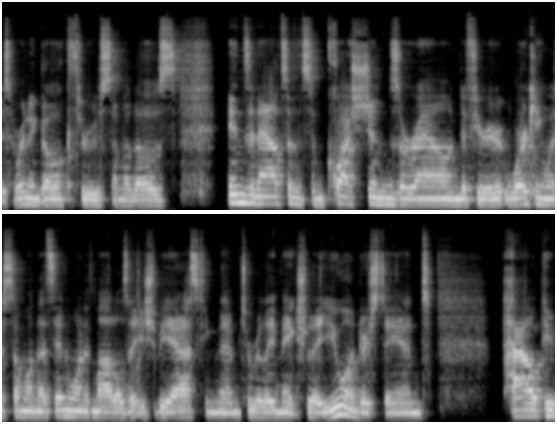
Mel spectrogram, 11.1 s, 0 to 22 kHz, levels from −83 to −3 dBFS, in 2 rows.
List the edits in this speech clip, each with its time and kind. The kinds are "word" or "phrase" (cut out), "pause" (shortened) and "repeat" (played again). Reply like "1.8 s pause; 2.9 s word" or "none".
3.0 s phrase; 6.4 s word; 7.9 s word

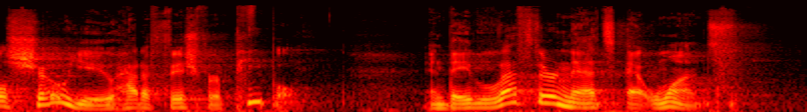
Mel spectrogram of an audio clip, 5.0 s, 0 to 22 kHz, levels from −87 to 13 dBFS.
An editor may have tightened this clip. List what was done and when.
none

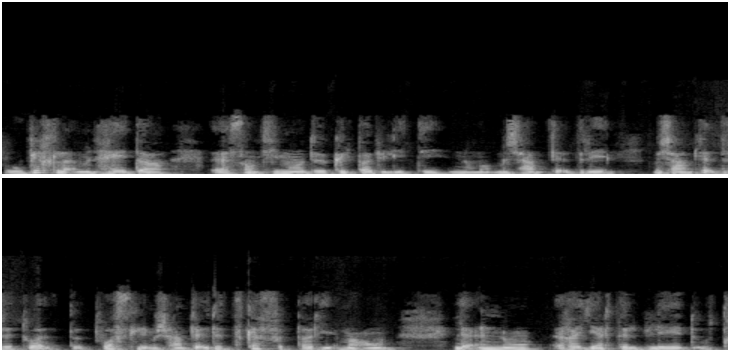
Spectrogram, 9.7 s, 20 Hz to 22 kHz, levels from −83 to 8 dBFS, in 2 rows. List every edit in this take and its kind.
none

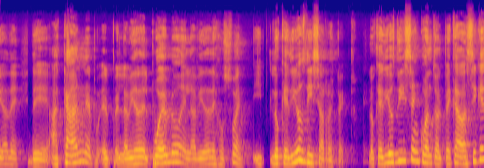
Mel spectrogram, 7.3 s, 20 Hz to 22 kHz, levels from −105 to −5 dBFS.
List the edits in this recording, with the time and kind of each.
3.9 s word

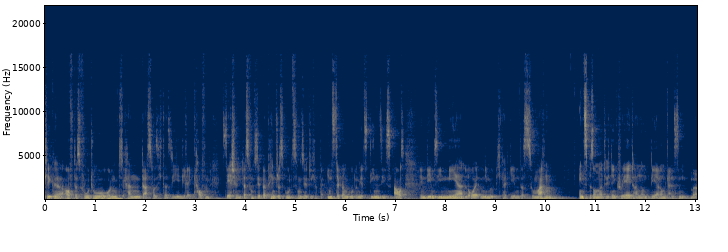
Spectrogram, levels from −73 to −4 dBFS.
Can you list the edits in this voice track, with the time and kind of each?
1.5 s word

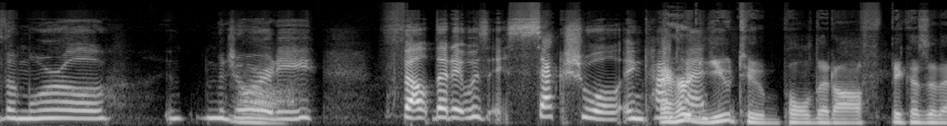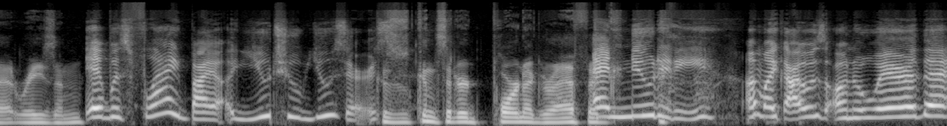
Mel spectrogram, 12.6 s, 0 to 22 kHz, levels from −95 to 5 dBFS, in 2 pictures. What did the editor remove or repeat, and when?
none

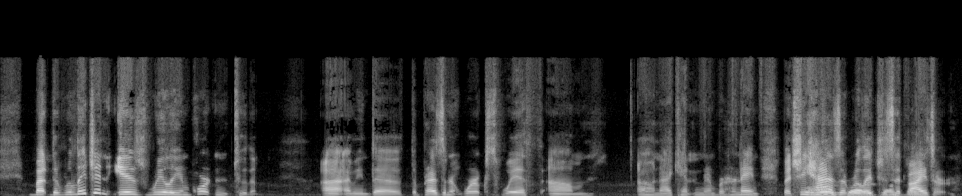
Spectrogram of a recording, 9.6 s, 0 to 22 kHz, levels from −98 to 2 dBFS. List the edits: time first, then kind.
none

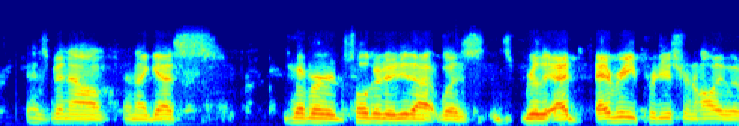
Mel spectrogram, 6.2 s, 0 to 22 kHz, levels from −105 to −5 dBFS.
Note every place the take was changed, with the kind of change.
none

